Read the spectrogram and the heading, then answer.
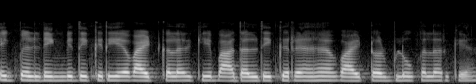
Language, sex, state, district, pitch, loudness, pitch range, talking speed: Hindi, female, Uttar Pradesh, Jalaun, 185 Hz, -15 LUFS, 180-190 Hz, 225 wpm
